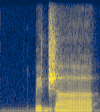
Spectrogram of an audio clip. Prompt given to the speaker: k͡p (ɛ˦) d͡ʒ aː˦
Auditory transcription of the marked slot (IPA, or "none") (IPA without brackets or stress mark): ɪ˦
